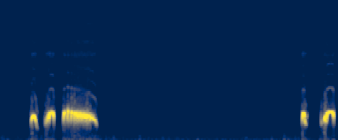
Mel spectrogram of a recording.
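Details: Spotted dove, recorded as a decoy to attract doves fast. A sharp opening note and a rounded coo lead into a long rolling coo that slides lower. After about three seconds of quiet, the next phrase begins.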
